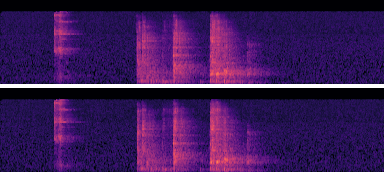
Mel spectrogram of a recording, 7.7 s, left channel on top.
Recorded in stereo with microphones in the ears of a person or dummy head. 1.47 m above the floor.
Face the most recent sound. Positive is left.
turn(degrees=-5)  # may be behind; listen again after turning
